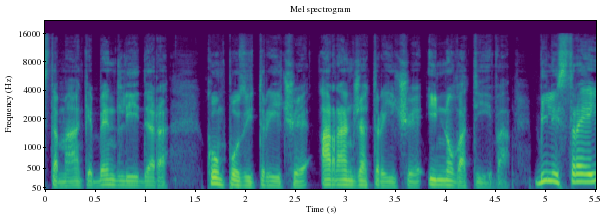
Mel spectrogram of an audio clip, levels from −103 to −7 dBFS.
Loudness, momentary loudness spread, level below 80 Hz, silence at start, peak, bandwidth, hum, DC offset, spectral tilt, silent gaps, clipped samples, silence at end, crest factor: -30 LUFS; 10 LU; -58 dBFS; 0 s; -8 dBFS; 16 kHz; none; under 0.1%; -5 dB/octave; none; under 0.1%; 0 s; 22 dB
